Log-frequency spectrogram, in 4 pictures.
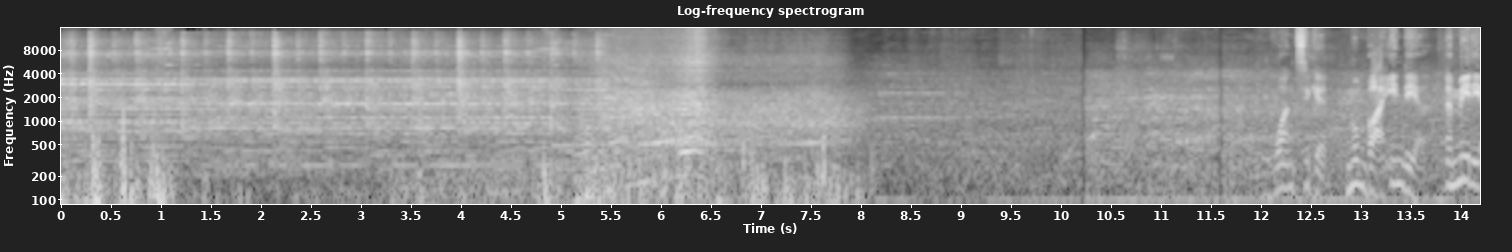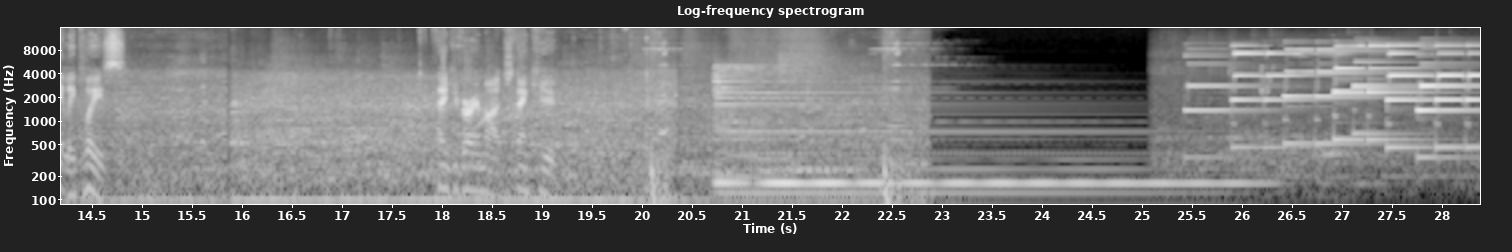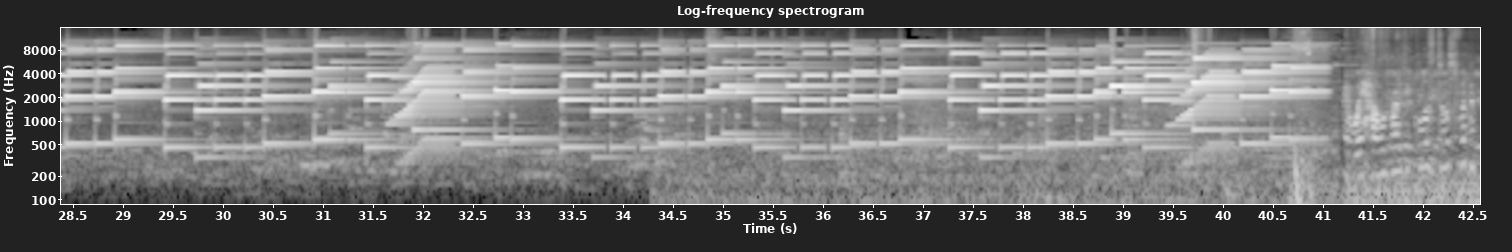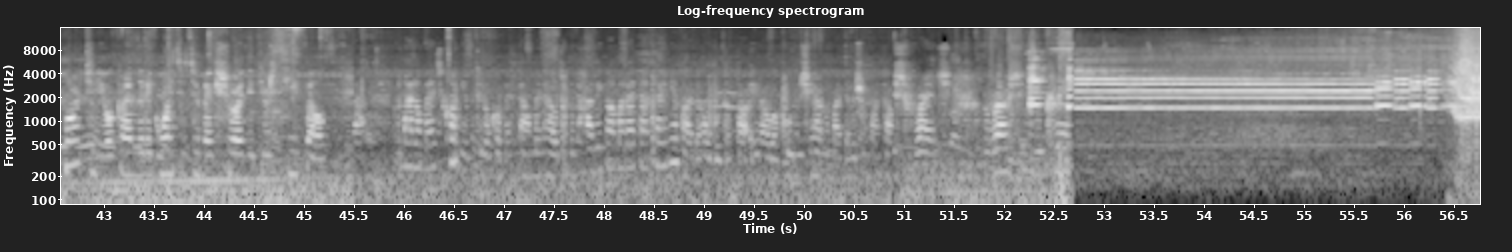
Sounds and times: Mallet percussion: 25.3 - 41.4
Chime: 25.4 - 41.3.

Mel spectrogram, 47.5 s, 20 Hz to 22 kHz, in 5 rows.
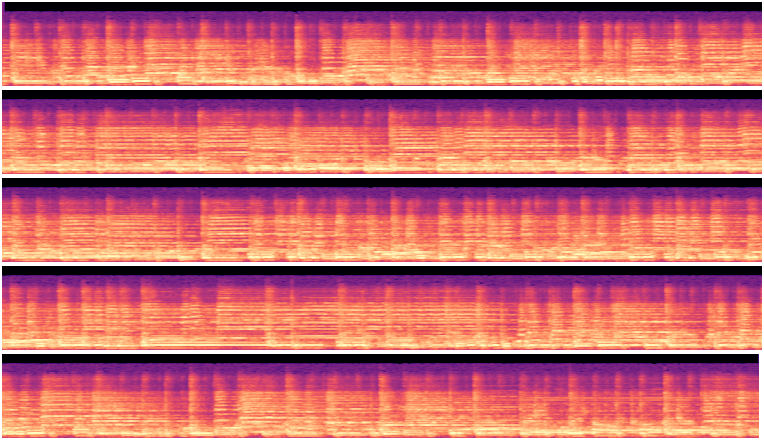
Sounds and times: Music: 0.0 - 47.4.

